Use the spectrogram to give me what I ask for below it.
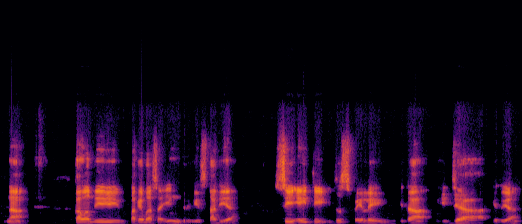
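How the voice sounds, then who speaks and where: A man coaching English pronunciation online, talking lively and sounding out letters and words over a video call. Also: medium pitch, husky. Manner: lively, demonstrating sounds aloud. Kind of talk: online teaching talk.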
